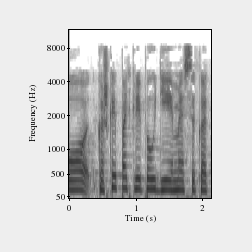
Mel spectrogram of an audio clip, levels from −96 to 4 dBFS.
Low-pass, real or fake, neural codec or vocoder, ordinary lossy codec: 10.8 kHz; real; none; MP3, 32 kbps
